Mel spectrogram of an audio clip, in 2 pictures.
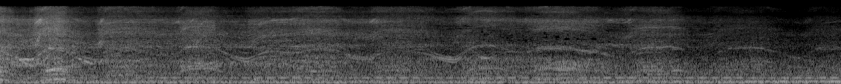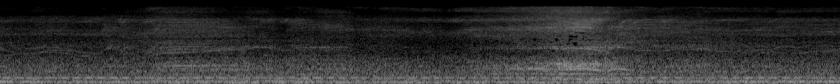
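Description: UTO U921 quadcopter's large motors and propellers buzzing in flight, the pitch rising and falling as the throttle changes. Loudest just after takeoff, then softer as the quad flies away, swelling again briefly near the end.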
